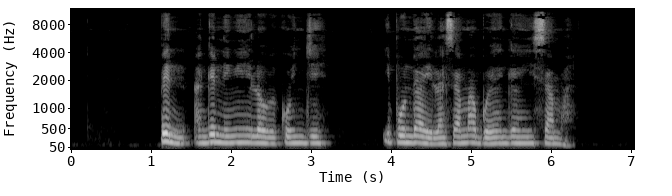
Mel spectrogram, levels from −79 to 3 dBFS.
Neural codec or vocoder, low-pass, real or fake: none; 10.8 kHz; real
